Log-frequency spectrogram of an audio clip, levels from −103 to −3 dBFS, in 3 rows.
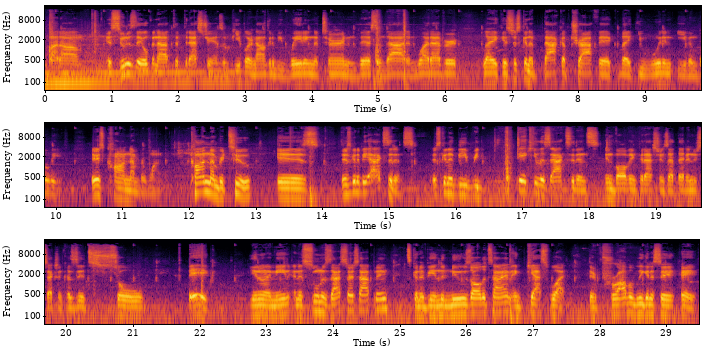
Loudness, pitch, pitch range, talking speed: -21 LUFS, 110 Hz, 100-125 Hz, 185 wpm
